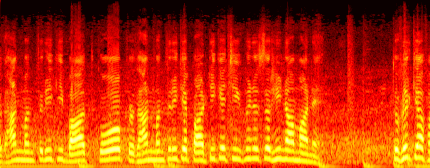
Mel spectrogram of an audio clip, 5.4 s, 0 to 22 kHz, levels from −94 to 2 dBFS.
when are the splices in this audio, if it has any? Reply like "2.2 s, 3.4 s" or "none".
none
